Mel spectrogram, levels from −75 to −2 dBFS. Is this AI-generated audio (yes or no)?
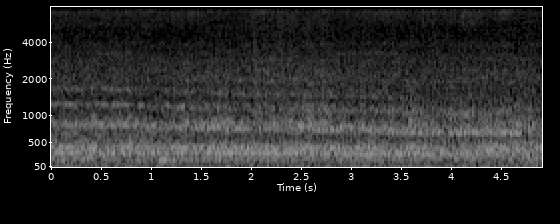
no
